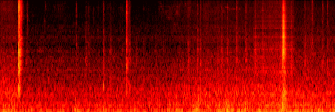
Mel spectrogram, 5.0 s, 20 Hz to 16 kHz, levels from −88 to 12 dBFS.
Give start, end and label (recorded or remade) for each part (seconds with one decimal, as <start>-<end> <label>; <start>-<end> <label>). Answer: 0.0-3.8 recorded; 3.8-4.4 remade; 4.4-5.0 recorded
